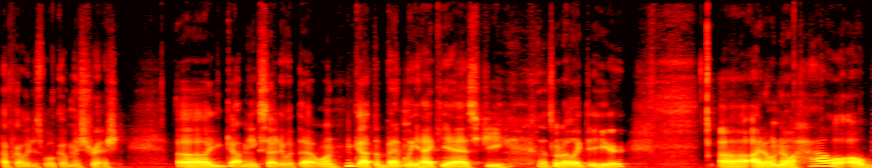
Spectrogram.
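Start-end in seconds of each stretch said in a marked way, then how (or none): 7.5-8.7 voice breaking and cracking mid-line. An excited ten-year-old speaker, mid-sentence: voice cracking. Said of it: "my voice just cracked".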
